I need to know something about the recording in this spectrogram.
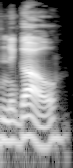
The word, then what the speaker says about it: Ngo: There's an article from August 2018 by Andy, I believe it's pronounced Ngo, or maybe the N is silent.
